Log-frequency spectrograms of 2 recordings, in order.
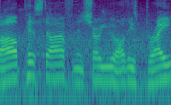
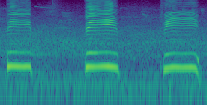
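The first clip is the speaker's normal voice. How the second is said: high sharp beep beep beep; three shrill horn honks; imitated car horn beeps; 10 semitones higher, much slower than usual. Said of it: "like that".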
